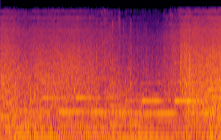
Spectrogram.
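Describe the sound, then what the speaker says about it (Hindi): Rushing water surges in a steady, full wash with a faint low tonal hum underneath, moderately quiet and continuous, swelling slightly toward the end. "पानी का सैलाब इतना तेज था"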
